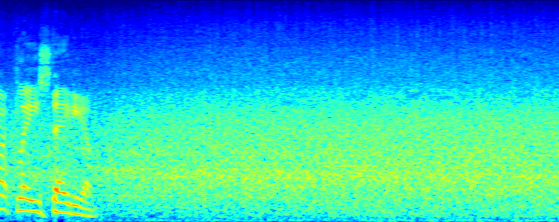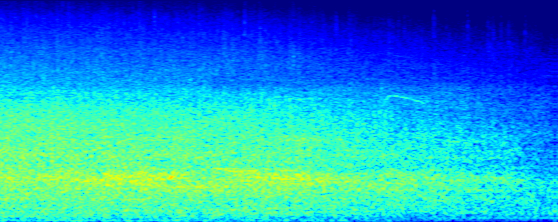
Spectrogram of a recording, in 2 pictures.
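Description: A large crowd cheers and roars in a stadium.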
